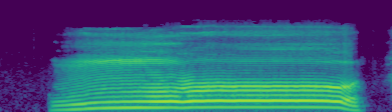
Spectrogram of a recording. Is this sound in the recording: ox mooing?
yes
